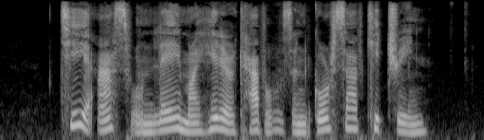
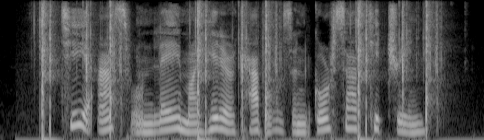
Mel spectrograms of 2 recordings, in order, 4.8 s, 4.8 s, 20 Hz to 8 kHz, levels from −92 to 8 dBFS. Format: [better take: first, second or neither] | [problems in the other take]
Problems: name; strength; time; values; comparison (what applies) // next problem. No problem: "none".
first | background sound (Crack); 3 dB below the speech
